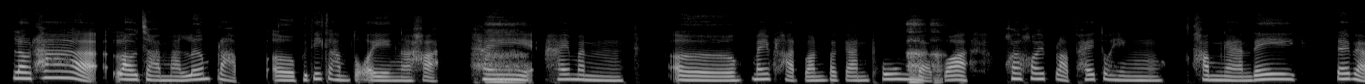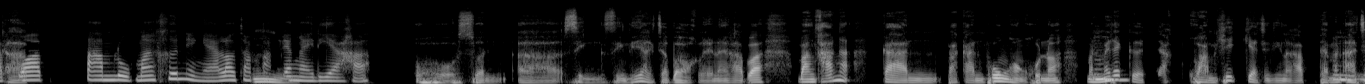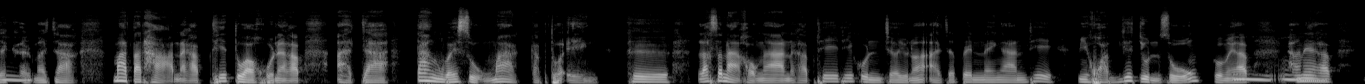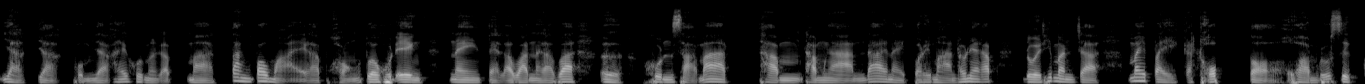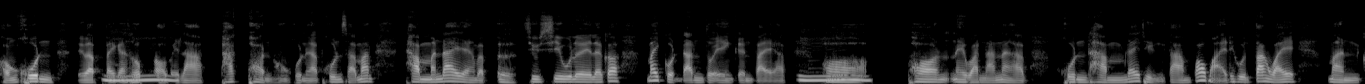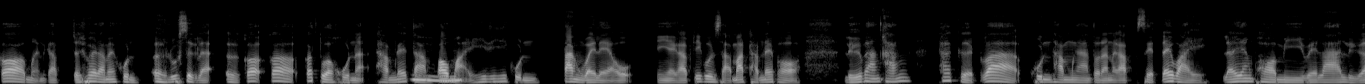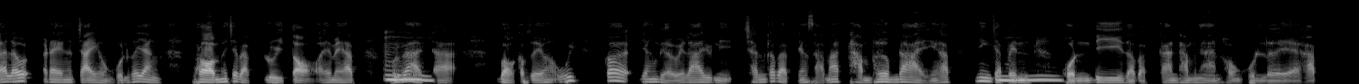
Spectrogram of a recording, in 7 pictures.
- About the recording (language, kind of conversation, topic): Thai, advice, ฉันจะเลิกนิสัยผัดวันประกันพรุ่งและฝึกให้รับผิดชอบมากขึ้นได้อย่างไร?
- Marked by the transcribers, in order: other noise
